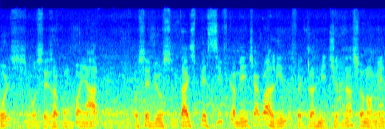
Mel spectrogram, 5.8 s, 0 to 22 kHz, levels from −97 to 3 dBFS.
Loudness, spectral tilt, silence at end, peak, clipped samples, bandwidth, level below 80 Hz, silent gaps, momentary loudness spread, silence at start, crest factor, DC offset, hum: -26 LUFS; -8 dB/octave; 0 s; -6 dBFS; under 0.1%; 16.5 kHz; -42 dBFS; none; 7 LU; 0 s; 18 dB; under 0.1%; none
